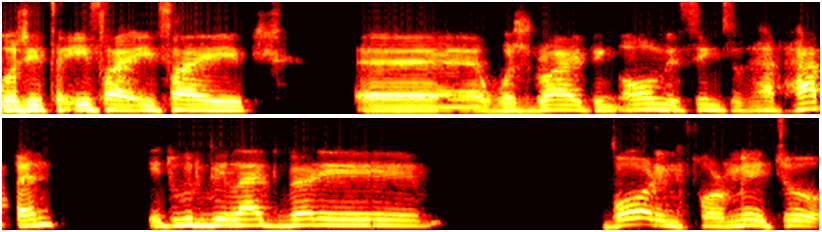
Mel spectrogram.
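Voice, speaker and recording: A man speaks with a Greek accent at a fairly high pitch. His pace is moderate, broken by long, frequent pauses. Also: ordinary pitch variation. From southern Albania, Greek-speaking minority (Himara). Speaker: novelist. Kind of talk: interview. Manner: halting, many fillers and restarts.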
